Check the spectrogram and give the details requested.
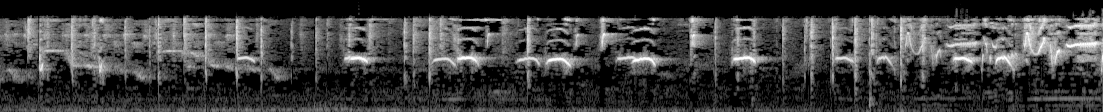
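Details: White-rumped shama from Medan singing: repeated short arched whistles near the same pitch, interspersed with sharp high clicks and ticks, ending in a busier run of mixed notes.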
